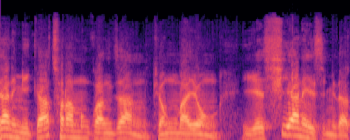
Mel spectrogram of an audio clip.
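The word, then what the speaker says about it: 西安: 천안문 광장 병마용 이게 시안에 있습니다 중국 서안이라고 쓰고 중국집 발음은 시안이죠 시안 진시황릉 병마형이 다 저도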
